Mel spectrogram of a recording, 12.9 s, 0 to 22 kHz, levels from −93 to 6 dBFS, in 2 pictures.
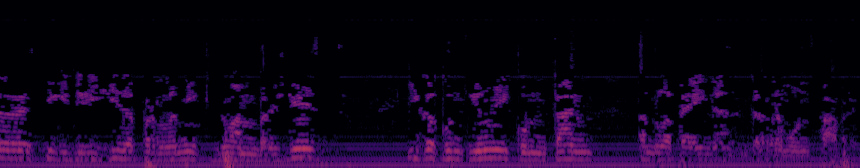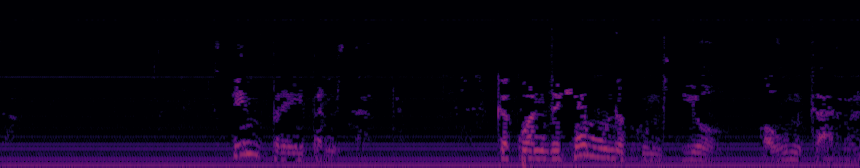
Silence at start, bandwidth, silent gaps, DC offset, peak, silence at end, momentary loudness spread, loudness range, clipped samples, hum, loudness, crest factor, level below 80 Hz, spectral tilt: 0 s; 14.5 kHz; none; under 0.1%; -40 dBFS; 0 s; 17 LU; 7 LU; under 0.1%; 50 Hz at -70 dBFS; -57 LUFS; 18 dB; -68 dBFS; -5.5 dB/octave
